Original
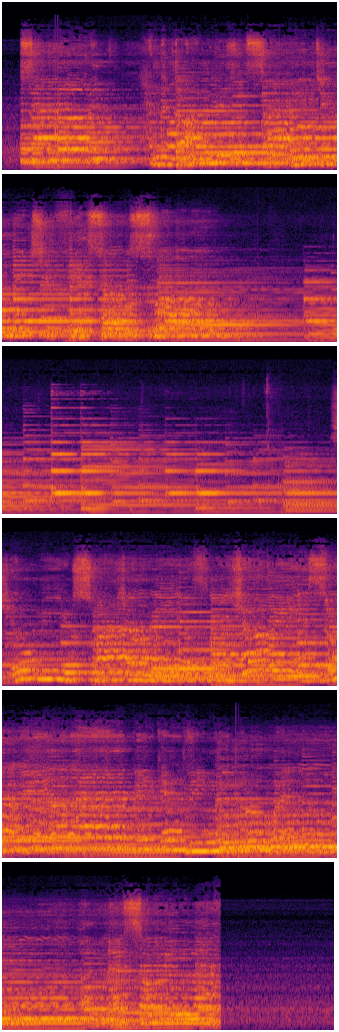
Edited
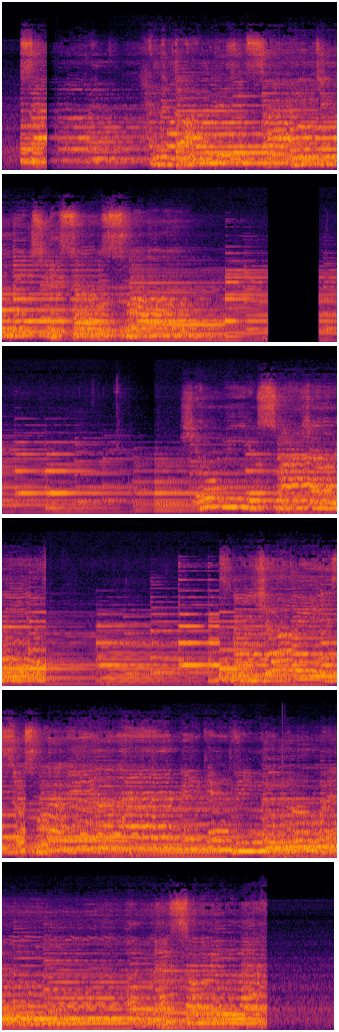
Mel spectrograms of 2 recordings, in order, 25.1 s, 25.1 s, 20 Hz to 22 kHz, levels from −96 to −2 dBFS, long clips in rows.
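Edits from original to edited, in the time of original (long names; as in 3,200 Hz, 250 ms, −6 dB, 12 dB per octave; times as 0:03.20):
0:00.56–0:01.83: fade in
0:04.79–0:05.14: remove
0:05.95–0:06.24: duplicate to 0:16.75
0:07.33–0:09.50: move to 0:14.99
0:10.03: splice in silence 0.64 s
0:11.39–0:12.16: fade out, to −11.5 dB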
